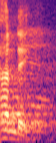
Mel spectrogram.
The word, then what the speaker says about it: Hyundai: bikin Honda sini HD hyundaikan dibacanya Handai sana Honda apapun yang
